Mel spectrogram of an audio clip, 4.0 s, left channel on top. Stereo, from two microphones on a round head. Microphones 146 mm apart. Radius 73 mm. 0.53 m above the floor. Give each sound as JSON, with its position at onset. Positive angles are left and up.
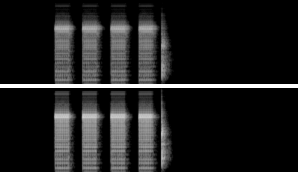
{"t": 0.7, "sound": "an alarm", "side_deg": -35, "distance_m": 0.8}
{"t": 2.1, "sound": "a clap", "side_deg": -55, "distance_m": 0.7}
